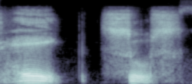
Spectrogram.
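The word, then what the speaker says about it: Jesús: Even by it being a Spanish word is still broken up as heyus, not um but the J the J in Spanish is pronounced with a H sound.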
